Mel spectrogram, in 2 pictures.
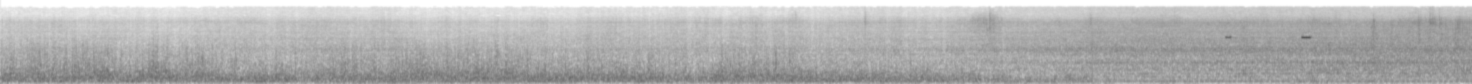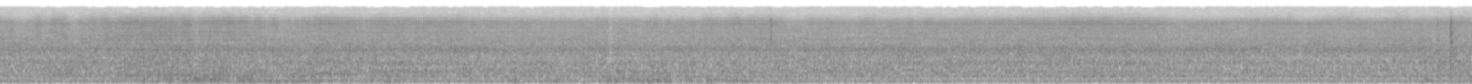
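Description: Kubota compact excavator's diesel engine running steadily while the operator works the arm. There is a louder rough noise over the first ten seconds or so, then a steady hum, with two short high beeps about twelve seconds in.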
